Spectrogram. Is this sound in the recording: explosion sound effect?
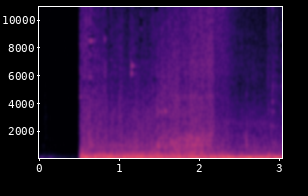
yes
